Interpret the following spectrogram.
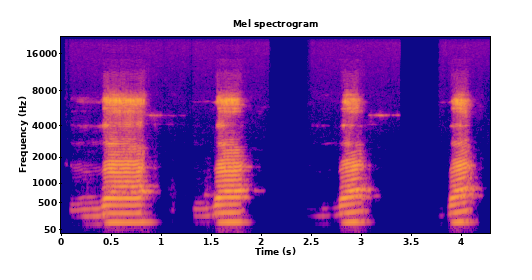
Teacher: दाल में देखें कि जबान की जो नोक है सनाए उलिया का जो अंदरूनी किनारा है, जहाँ दांत खत्म होते हैं किनारा दांतों का, वहां लगेगी। दा, दा, दा, दा, तब नरम होगी।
